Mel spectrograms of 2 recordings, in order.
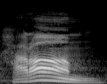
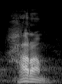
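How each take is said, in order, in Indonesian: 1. Vokal kedua panjang. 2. Vokal kedua pendek. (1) "Jangan Anda bilang haram. Karena kalau ditambah alif, ... berarti dilarang" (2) "Bagaimana bacanya? Haram"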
